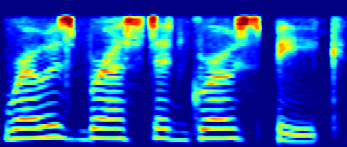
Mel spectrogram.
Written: rose-breasted grosbeak

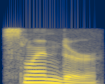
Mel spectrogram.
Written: slender

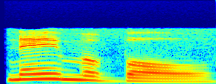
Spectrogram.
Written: nameable

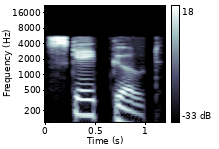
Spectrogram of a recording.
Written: scapegoat

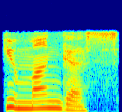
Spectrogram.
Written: humongous

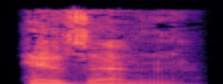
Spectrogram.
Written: hisn

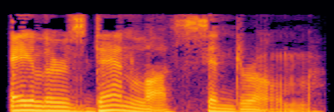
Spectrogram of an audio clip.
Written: Ehlers-Danlos syndrome

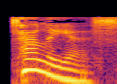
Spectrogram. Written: Tullius

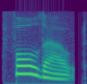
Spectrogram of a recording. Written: foldout

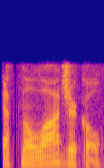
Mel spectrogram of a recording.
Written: ethnological

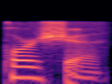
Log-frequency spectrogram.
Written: Portia

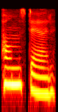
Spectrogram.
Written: homestead

